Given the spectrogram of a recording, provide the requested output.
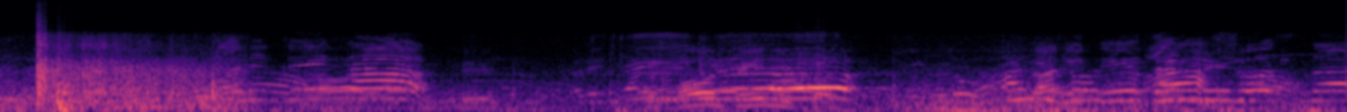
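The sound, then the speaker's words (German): A single loud, sharp gunshot cracks out at the start as live ammunition is fired during an uprising in the Soviet sector of Berlin, followed by agitated voices shouting and calling over a rough background of crowd noise. “Wenig später wird scharf geschossen.”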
